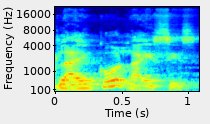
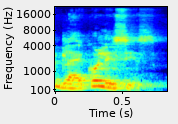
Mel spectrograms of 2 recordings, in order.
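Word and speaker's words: glycolysis: लोग क्या बोलते हैं, ग्लाइकोलाइसिस या फिर ग्लाइकोलिसिस। आप इसको प्रोनाउंसिएशन में ऐसे भी बोल सकते हो, ग्लाइकोलाइसिस या ग्लाइकोलिसिस, ठीक है।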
